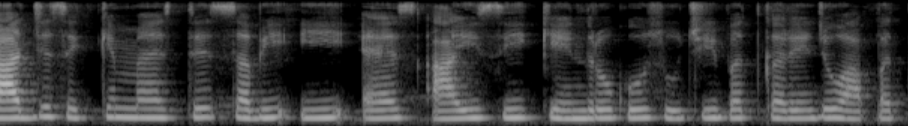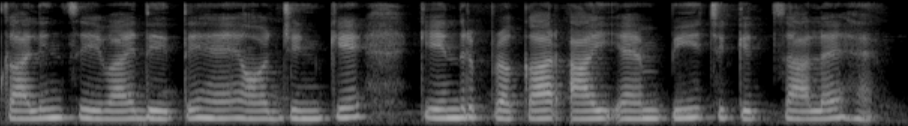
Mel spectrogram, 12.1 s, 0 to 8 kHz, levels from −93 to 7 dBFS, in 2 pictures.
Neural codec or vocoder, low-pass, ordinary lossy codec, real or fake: none; 7.2 kHz; none; real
